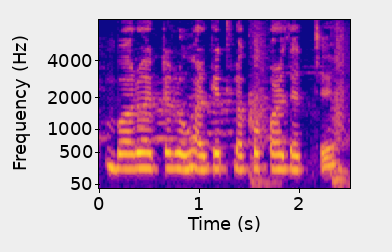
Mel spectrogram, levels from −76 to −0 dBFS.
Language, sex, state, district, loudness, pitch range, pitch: Bengali, female, West Bengal, Alipurduar, -15 LUFS, 225-245 Hz, 235 Hz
